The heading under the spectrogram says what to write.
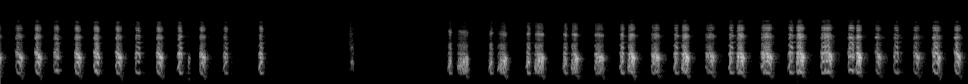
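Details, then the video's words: Chukar partridge giving a long series of clucking chuk notes, about two per second, each note a rough double pulse; the series pauses for a couple of seconds, then resumes steadily and slightly louder. "chakor ki khobsort awaz.. sound of keklik.ses sound.. sadaya kabak.. sawtul hijal..desi chakor"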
